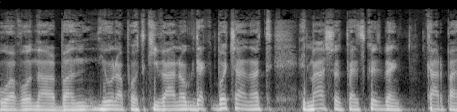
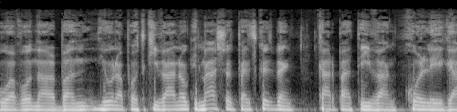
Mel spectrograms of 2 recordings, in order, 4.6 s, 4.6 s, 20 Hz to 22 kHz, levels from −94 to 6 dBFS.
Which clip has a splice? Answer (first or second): second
